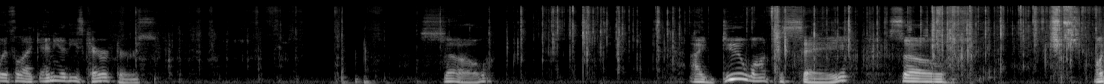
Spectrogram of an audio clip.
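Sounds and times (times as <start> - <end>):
foil wrapper crinkling: 4.9 - 11.0.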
